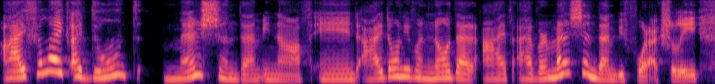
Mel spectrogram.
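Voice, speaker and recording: Speaking at a moderate pace with lively intonation, a woman with a Romanian accent talks at medium pitch on a very clean recording with a silent background. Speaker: event production podcast host. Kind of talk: solo reflective monologue.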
